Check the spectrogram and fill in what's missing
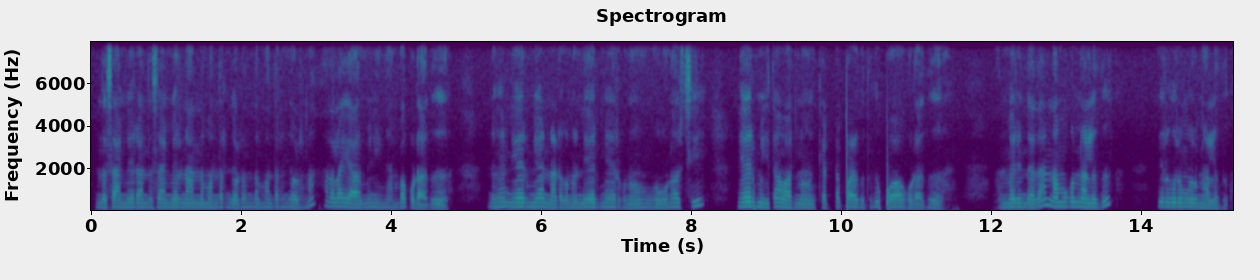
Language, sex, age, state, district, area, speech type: Tamil, female, 60+, Tamil Nadu, Tiruvannamalai, rural, spontaneous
